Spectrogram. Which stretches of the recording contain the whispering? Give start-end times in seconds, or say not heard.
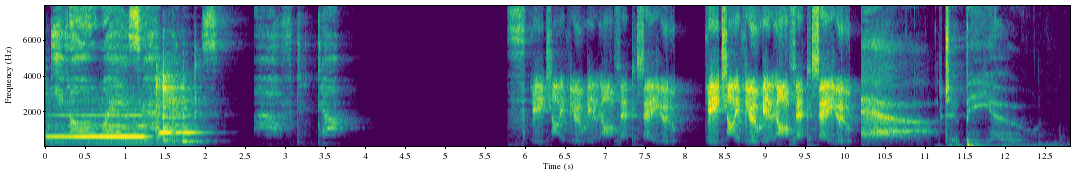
0.0-3.7, 5.8-12.7.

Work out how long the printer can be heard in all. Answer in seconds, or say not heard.
2 s.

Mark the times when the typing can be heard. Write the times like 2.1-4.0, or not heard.
not heard.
